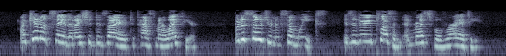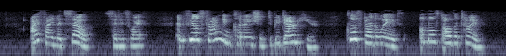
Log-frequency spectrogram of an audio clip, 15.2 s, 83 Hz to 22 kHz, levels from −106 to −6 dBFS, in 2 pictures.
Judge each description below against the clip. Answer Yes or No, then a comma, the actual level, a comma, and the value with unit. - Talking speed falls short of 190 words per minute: No, average, 195 wpm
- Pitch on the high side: Yes, very high, 295 Hz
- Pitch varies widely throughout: Yes, wide, 6.7 semitones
